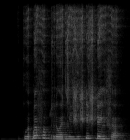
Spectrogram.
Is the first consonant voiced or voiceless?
voiceless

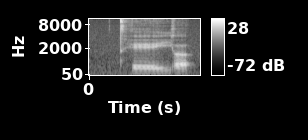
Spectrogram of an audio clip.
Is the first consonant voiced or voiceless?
voiceless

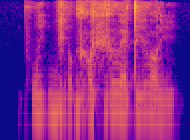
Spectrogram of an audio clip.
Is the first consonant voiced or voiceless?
voiceless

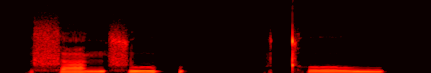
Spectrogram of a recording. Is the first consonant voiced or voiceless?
voiceless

